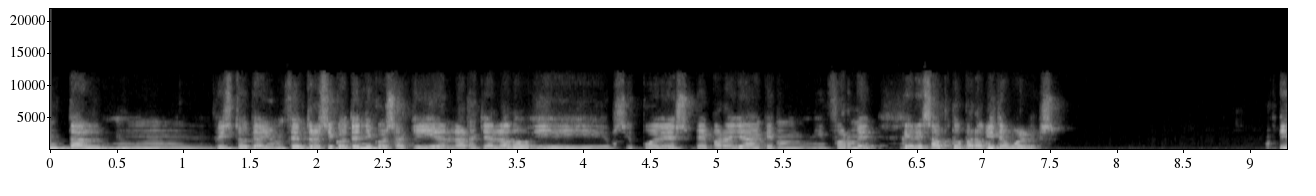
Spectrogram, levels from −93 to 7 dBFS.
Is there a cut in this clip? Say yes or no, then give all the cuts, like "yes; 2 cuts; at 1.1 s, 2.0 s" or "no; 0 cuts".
yes; 6 cuts; at 1.2 s, 3.1 s, 4.2 s, 5.4 s, 6.4 s, 7.0 s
